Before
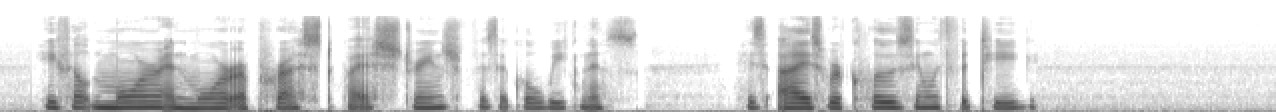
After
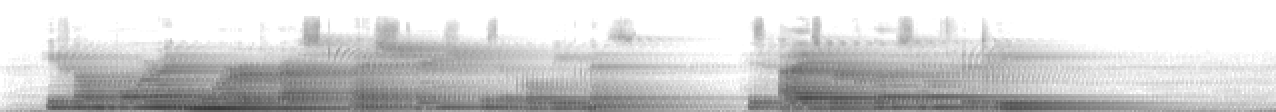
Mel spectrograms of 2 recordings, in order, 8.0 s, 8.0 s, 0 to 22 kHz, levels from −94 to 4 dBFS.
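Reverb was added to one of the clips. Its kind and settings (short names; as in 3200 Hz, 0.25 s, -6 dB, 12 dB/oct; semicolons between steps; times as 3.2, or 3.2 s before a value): spring tank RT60 1.7 s, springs 30 ms, chirp 55 ms, DRR -8.5 dB; gain -9.5 dB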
